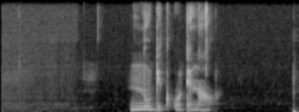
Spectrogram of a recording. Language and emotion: Russian, neutral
